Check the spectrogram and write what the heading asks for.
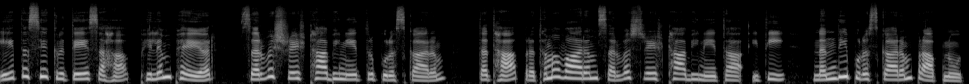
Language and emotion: Sanskrit, neutral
